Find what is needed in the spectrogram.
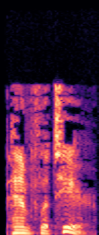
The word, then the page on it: pamphleteer: British English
